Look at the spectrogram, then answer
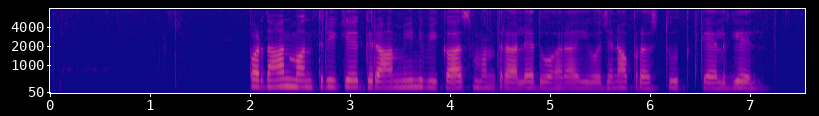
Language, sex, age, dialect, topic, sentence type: Maithili, male, 36-40, Southern/Standard, agriculture, statement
